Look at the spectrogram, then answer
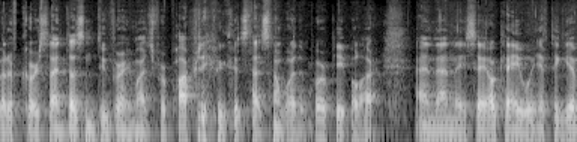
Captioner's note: chuckles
